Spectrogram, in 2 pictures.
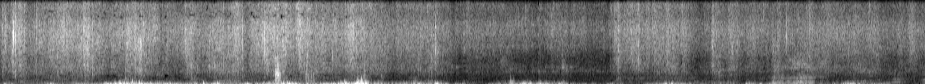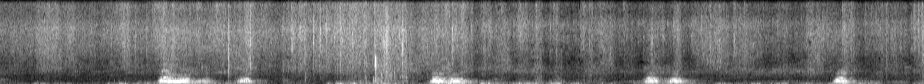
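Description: Puppies growl and yap as they play-fight.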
